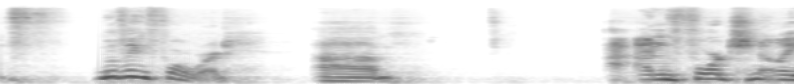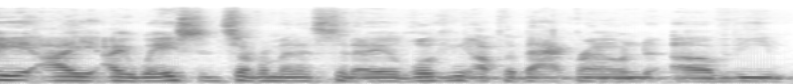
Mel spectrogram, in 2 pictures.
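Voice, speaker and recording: A man's voice: mid-range voice, rough recording. Male co-host, 30s, mid-range voice, conversational, moves the discussion along. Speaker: podcast co-host. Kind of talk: casual discussion, steering the topic.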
